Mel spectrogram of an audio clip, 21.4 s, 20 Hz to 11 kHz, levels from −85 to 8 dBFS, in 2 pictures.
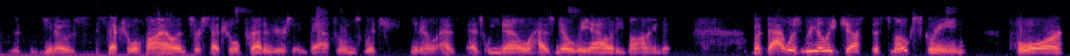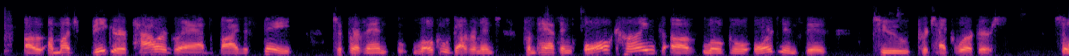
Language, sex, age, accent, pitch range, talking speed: English, male, 50-69, American, 105-120 Hz, 150 wpm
